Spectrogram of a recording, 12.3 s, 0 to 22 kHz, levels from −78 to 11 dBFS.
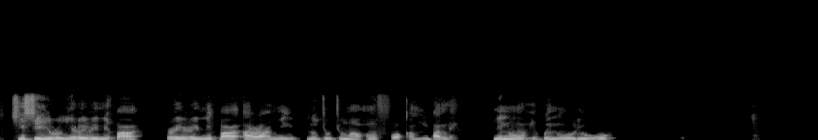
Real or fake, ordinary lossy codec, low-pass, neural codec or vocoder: fake; none; 7.2 kHz; codec, 16 kHz, 1 kbps, FreqCodec, larger model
